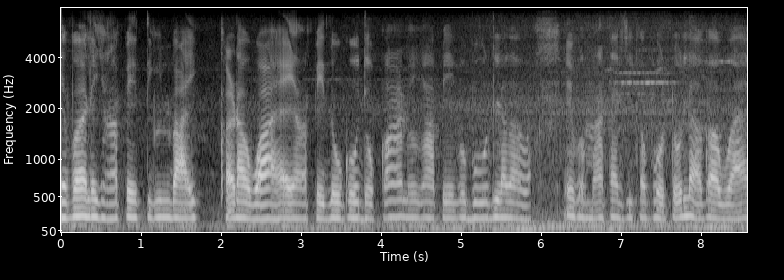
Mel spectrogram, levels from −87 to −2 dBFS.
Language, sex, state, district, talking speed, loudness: Maithili, male, Bihar, Supaul, 195 wpm, -24 LUFS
